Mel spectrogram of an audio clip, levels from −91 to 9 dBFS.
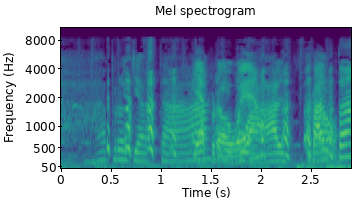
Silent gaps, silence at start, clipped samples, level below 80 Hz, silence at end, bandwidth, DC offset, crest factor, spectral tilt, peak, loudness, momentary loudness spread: none; 0 s; under 0.1%; -40 dBFS; 0 s; 8.8 kHz; under 0.1%; 18 dB; -4.5 dB/octave; -6 dBFS; -22 LUFS; 9 LU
